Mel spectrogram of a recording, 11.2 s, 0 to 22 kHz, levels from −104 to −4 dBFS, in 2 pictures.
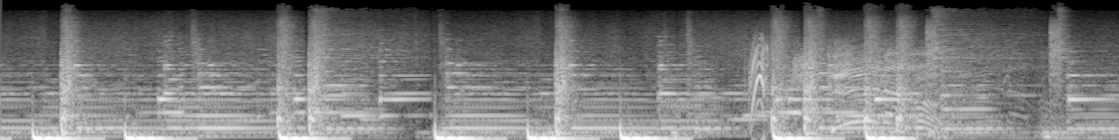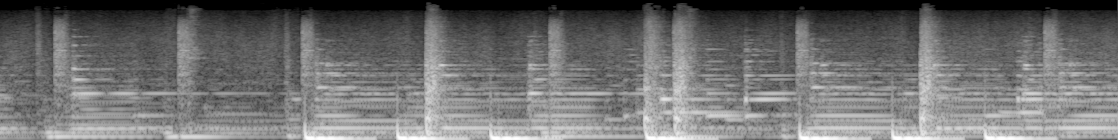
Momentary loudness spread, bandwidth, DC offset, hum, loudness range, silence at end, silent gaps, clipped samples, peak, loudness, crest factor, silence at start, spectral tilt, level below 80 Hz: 13 LU; 10.5 kHz; under 0.1%; none; 4 LU; 0 s; none; under 0.1%; -2 dBFS; -15 LUFS; 12 dB; 0 s; -6 dB/octave; -14 dBFS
